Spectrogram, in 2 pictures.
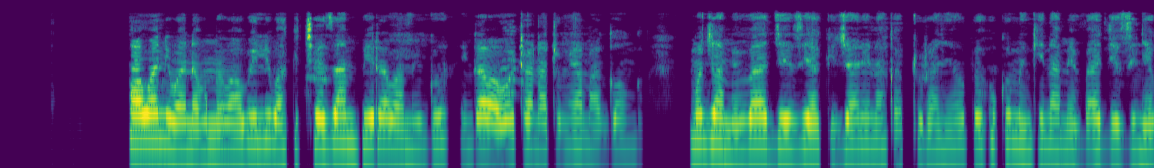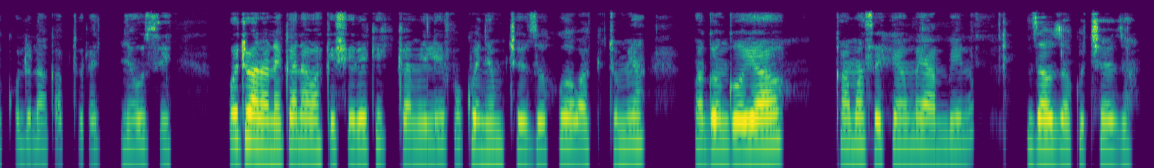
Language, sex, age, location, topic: Swahili, female, 25-35, Nakuru, education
